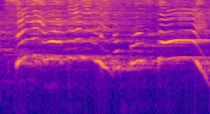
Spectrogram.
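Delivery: big, high-pitched hype shout. Real, not acted. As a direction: yell it out to the whole room. Crowd hype call-out.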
